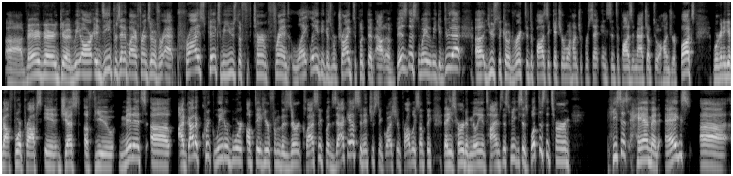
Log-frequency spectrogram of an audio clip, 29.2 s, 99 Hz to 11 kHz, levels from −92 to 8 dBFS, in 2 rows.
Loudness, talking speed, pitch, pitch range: -21 LUFS, 220 wpm, 185 Hz, 165-210 Hz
